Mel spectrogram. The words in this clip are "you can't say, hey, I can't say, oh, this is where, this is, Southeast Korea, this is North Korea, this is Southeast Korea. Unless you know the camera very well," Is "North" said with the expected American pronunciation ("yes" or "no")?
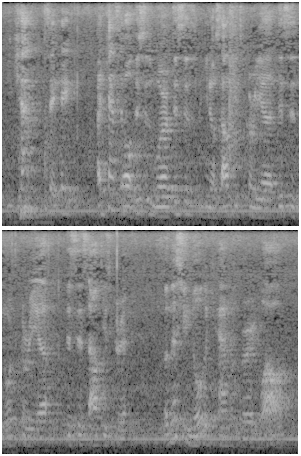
yes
